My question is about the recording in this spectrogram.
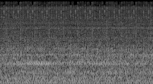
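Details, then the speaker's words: BMW 330i, 18 years old, sat nine years, new fuel pump and sending unit, cleaned injectors; two days later running with intake off. Steady idle, even hum with a faint light tick ("a little tick, not bad"); idling fine. "two days later no intake in it it's got a little tick not bad at all"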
